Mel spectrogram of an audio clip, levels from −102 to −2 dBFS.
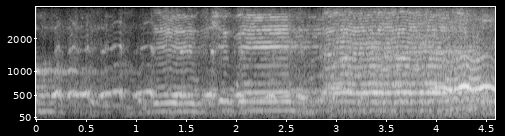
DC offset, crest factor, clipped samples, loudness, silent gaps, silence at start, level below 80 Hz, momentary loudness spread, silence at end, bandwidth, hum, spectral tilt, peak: under 0.1%; 16 dB; under 0.1%; -24 LUFS; none; 0 s; -62 dBFS; 12 LU; 0 s; 4 kHz; none; -8 dB/octave; -6 dBFS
